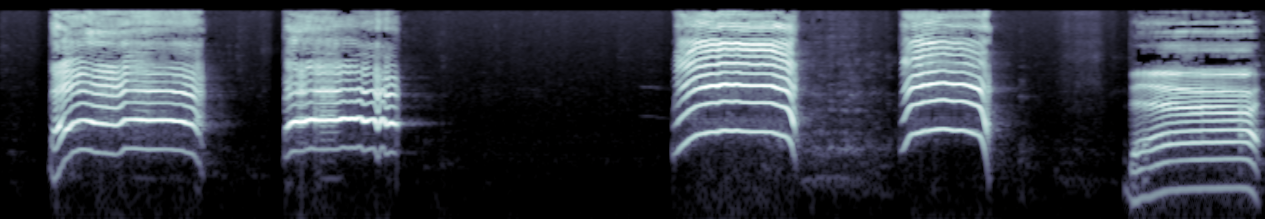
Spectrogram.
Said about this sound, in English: But seriously, sheep can really lift up their voice.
